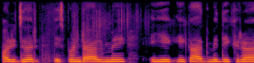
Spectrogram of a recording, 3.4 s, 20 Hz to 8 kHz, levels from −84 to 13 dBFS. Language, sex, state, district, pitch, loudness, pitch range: Hindi, female, Jharkhand, Deoghar, 240 Hz, -14 LUFS, 230-245 Hz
